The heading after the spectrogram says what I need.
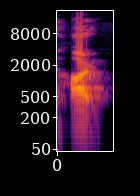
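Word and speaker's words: heard: हियर का second form हर्ड होता है। हियर्ड नहीं बोलेंगे। हर्ड।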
